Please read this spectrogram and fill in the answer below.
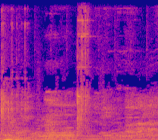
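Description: Clinks and knocks of a glass bottle and metal bottle opener being handled on a table, with a sharp knock and thump at the start and another knock about a second in, over background chatter and music.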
